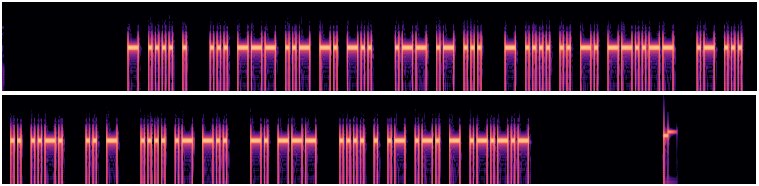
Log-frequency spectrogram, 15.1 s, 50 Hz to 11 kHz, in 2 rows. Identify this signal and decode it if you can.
Morse code, heard as a keyed tone, about 34 wpm, 700 Hz. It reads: THE SOUND WAS THIN, AS IF IT HAD NO HEART.
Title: Sentences from Top 1200 Words 35wpm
